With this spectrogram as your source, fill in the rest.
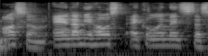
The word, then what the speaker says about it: Ekolimits: And I'm your host, Echo Limits, that's spelled EKOLIMITS.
